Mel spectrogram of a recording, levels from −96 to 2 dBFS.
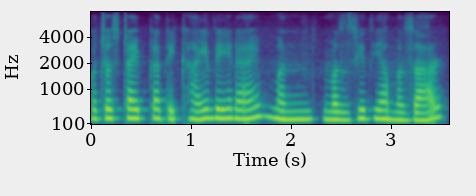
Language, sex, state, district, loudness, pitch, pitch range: Hindi, female, Chhattisgarh, Korba, -15 LUFS, 225 Hz, 215-235 Hz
